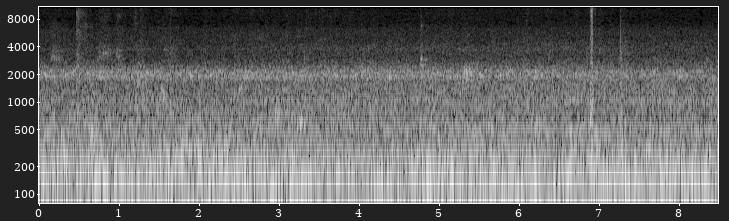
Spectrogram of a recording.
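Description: A model passenger train running slowly along its layout track, a steady low hum and hiss over the room's ventilation noise, with a sharp click near the end.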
